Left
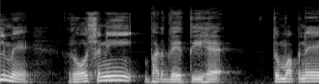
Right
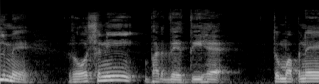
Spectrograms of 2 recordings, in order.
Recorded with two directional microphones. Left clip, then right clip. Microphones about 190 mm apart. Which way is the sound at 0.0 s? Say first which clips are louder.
Left 7 dB; 35° left (ahead or behind).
